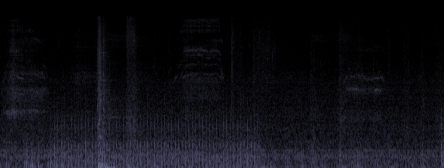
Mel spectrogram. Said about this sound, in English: But I hear some shooting this way.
